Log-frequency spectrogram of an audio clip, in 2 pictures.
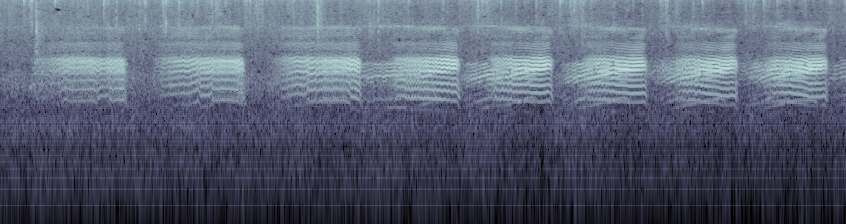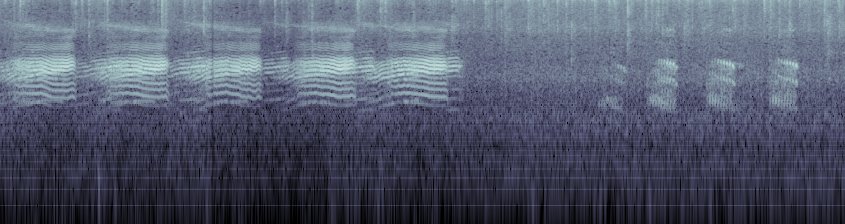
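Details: Orange-eyed tree frog (Litoria chloris) calling on a rowdy night: a series of loud, drawn-out moaning calls of about one second each, repeated roughly once a second for thirteen seconds, then quieter shorter calls from another frog.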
